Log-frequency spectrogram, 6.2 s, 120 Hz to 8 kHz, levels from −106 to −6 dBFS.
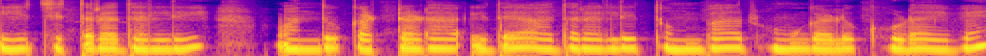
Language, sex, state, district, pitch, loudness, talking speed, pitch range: Kannada, female, Karnataka, Raichur, 215 Hz, -17 LUFS, 105 wpm, 210-225 Hz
